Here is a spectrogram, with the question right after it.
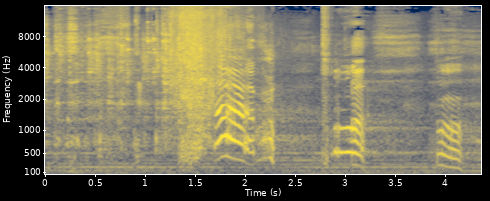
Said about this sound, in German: Gib der Gefangenen Wasser. Jawohl. Nein, nicht so. Den ganzen Eimer. Wie euer Wunsch.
